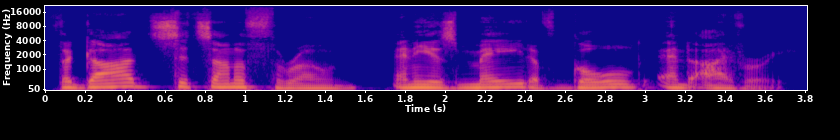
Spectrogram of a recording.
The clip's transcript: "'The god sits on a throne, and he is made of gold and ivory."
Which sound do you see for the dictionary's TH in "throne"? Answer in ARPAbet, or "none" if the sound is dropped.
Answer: TH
